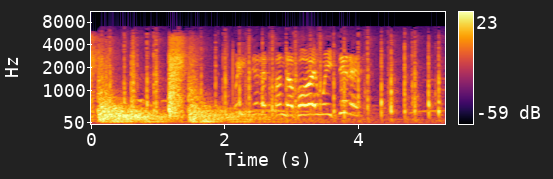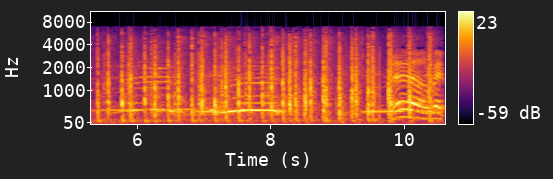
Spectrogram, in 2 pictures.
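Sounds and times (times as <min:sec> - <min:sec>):
sharp clicking taps: 0:00.1 - 0:10.6
speech: 0:02.9 - 0:04.2
cow lowing: 0:04.7 - 0:08.4, 0:09.2 - 0:10.0.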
